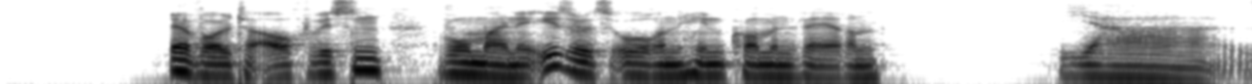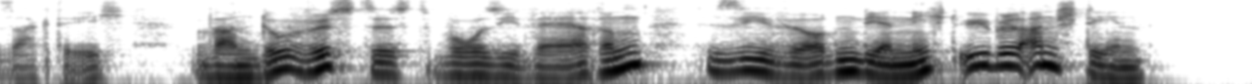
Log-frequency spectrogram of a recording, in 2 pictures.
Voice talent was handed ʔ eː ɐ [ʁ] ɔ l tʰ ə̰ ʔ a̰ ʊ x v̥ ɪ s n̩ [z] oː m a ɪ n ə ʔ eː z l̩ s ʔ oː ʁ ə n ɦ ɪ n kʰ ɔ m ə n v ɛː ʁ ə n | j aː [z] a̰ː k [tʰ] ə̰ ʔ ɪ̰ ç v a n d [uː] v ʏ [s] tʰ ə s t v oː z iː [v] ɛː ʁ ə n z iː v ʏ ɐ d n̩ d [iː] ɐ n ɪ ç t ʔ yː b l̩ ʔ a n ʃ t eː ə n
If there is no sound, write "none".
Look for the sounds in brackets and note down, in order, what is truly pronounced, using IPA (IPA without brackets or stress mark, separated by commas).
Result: v, v, z, tʰ, uː, s, v, iː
